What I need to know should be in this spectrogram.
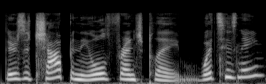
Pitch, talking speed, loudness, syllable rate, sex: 260 Hz, 225 wpm, -17 LUFS, 4.8 syllables/s, female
